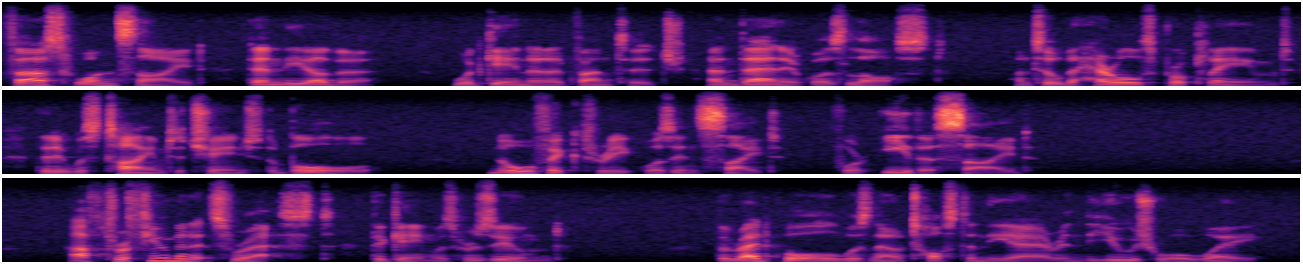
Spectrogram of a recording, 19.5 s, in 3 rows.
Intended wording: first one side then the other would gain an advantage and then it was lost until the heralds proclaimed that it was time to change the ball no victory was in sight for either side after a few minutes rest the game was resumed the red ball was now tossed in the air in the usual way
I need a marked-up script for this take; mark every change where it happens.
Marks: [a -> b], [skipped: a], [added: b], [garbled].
first one side then the other would gain an advantage and then it was lost until the heralds proclaimed that it was time to change the ball no victory was in sight for either side after a few minutes rest the game was resumed the red ball was now tossed in the air in the usual way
